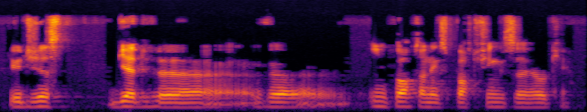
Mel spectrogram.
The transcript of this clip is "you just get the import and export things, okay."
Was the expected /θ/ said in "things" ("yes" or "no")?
no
